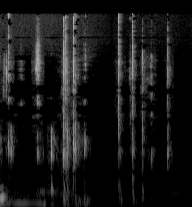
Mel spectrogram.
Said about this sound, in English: Typing, typing, typing. Click, click, click.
